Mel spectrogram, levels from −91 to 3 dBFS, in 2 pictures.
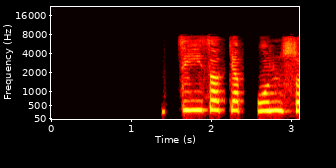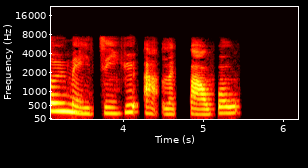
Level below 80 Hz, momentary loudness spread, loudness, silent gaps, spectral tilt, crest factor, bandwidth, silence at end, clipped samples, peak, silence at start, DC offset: -68 dBFS; 10 LU; -18 LUFS; 1.45-1.58 s, 2.42-2.58 s, 3.64-3.70 s, 4.21-4.25 s, 4.67-4.84 s; -4.5 dB/octave; 18 dB; 7.8 kHz; 0.75 s; under 0.1%; -2 dBFS; 1.4 s; under 0.1%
